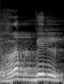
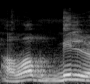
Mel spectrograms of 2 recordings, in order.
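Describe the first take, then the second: First: The r sound is light and thin. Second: The r sound is heavy and thick. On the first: The speaker calls it wrong. "ये बिल्कुल अच्छा नहीं लगेगा" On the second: The speaker calls it right. "मोटा करके पढ़ा जाता है"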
